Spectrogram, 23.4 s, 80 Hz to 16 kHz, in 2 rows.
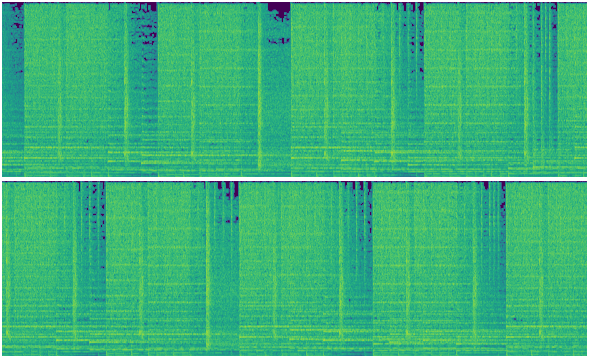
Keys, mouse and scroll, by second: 0.4 click, 2.8 click, 4.0 click, 9.5 click, 9.9 click, 12.7 click, 13.8 click, 15.5 click, 18.8 click, 21.9 click.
